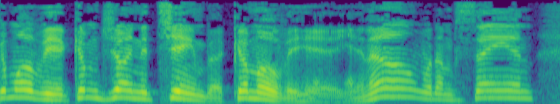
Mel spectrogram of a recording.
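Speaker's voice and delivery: put-on New York accent. Hosts goofing on accents while promoting the chamber, in a New York accent. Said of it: "That's not Italian. That's that's Yankee".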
